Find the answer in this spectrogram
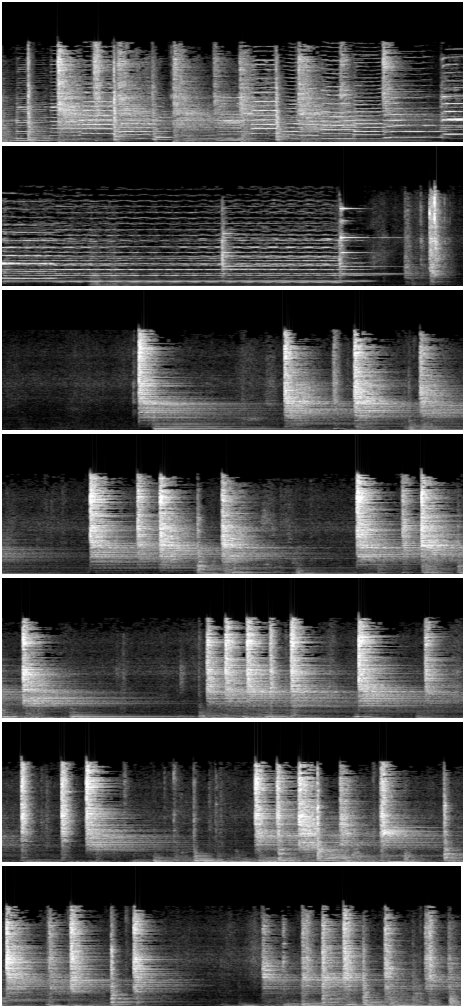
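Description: A live jazz quartet of alto saxophone, violin, double bass and drums playing. A long high note is held from about four to eight seconds in, then a brief quiet lull follows, and the band comes back in with drum hits and a walking bass line.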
